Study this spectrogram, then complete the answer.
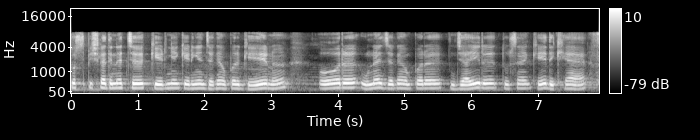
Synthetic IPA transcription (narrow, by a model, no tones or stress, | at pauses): t̪ʊspɪt͡ʃʰlɛːd̪ɪnə̃t͡ʃkeːɽɪjãːkeːɽɪjãːd͡ʒəɡɛ̃ːʊpːəɾɡeːn | ɔːɾʊnɛ̃ːd͡ʒəɡɛ̃ːʊpːəɾd͡ʒaːiɾt̪ʊsɛ̃ːkeːd̪ɪkʰjaːɛ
